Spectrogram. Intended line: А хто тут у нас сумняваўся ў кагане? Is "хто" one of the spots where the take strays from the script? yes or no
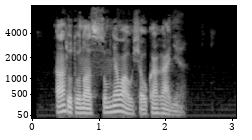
yes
